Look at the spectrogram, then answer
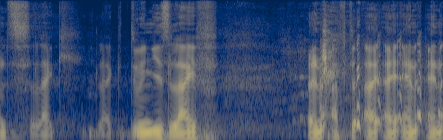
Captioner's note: laughs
